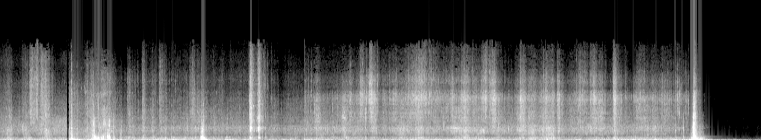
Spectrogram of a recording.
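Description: Rustling, wind and several knocks as gear is handled at an open car boot. Near the end the car's tailgate is slammed shut with one loud thud.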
